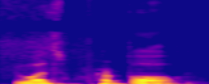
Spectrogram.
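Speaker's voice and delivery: ordinary delivery, nothing marked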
